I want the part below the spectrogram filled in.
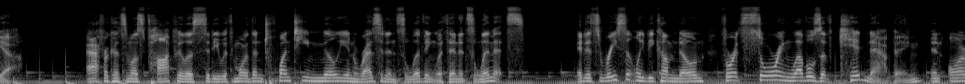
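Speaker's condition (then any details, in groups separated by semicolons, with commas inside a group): No condition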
